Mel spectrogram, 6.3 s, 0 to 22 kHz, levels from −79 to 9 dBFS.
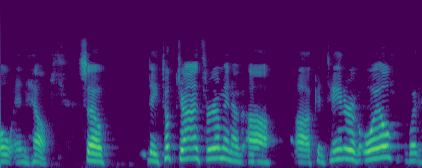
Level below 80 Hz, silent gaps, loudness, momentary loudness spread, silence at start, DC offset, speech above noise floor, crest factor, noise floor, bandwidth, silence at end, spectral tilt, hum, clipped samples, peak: -74 dBFS; none; -20 LUFS; 13 LU; 0 s; under 0.1%; 30 dB; 16 dB; -49 dBFS; 8.2 kHz; 0 s; -6.5 dB/octave; none; under 0.1%; -4 dBFS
